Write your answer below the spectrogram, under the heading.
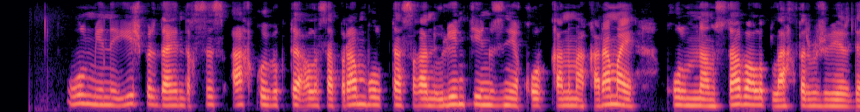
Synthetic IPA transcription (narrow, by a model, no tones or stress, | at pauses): wo̞lˠme̞nɪje̞ʃbɪɾd̪ɑjənd̪əqsəzɑqkʲʰɵβɪk̚t̪ɪɑlˠɑsɑpɾɑmbo̞lˠəp̚t̪ʰɑsəʁɑnwɵle̞ŋt̪ʰe̞ŋɪzɪne̞qʰo̞ɾəqːɑnəmɑqʰɑɾɑmɑjqʰo̞lˠəmənɑnʊst̪ɑpɑlˠəplˠɑqt̪əɾəpʒɪβe̞ɾd̪ɪ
